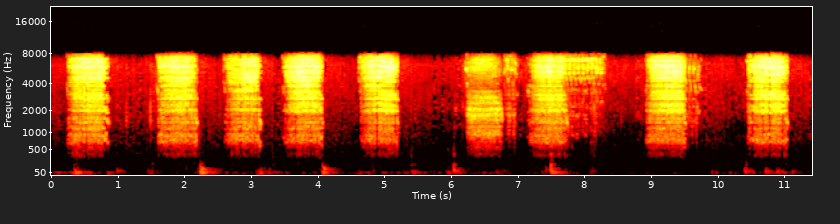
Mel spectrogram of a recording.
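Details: Barn owl at its nest with a mouse as prey, recorded just after midnight on 23 September 2019; harsh, broadband hissing bursts under a second long, about ten in a row at uneven spacing, with faint low thumps between.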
